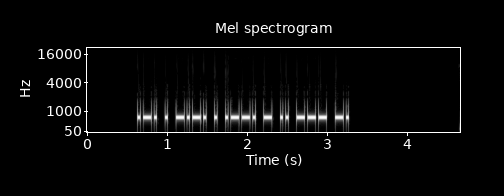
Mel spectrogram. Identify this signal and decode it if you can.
Morse code, heard as a keyed tone, about 34 wpm, 700 Hz. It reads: RECEPTION
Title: Top 1751-2000 Words 35wpm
